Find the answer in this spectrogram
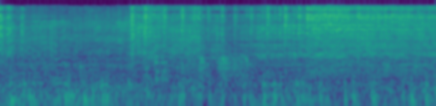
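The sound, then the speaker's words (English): A power ice auger's small engine runs steadily at a constant, buzzy drone with a rough low rumble as it drills through a hole in an ice-house floor down into the ice, staying loud throughout with no pauses and no voices. “I grabbed my power out from the corner.”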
